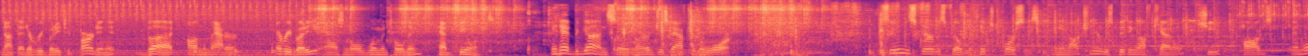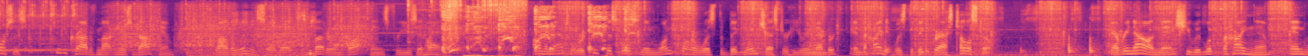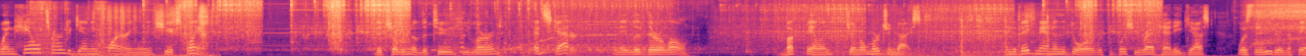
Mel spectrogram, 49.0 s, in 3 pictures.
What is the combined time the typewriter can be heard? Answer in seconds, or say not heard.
6 s.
